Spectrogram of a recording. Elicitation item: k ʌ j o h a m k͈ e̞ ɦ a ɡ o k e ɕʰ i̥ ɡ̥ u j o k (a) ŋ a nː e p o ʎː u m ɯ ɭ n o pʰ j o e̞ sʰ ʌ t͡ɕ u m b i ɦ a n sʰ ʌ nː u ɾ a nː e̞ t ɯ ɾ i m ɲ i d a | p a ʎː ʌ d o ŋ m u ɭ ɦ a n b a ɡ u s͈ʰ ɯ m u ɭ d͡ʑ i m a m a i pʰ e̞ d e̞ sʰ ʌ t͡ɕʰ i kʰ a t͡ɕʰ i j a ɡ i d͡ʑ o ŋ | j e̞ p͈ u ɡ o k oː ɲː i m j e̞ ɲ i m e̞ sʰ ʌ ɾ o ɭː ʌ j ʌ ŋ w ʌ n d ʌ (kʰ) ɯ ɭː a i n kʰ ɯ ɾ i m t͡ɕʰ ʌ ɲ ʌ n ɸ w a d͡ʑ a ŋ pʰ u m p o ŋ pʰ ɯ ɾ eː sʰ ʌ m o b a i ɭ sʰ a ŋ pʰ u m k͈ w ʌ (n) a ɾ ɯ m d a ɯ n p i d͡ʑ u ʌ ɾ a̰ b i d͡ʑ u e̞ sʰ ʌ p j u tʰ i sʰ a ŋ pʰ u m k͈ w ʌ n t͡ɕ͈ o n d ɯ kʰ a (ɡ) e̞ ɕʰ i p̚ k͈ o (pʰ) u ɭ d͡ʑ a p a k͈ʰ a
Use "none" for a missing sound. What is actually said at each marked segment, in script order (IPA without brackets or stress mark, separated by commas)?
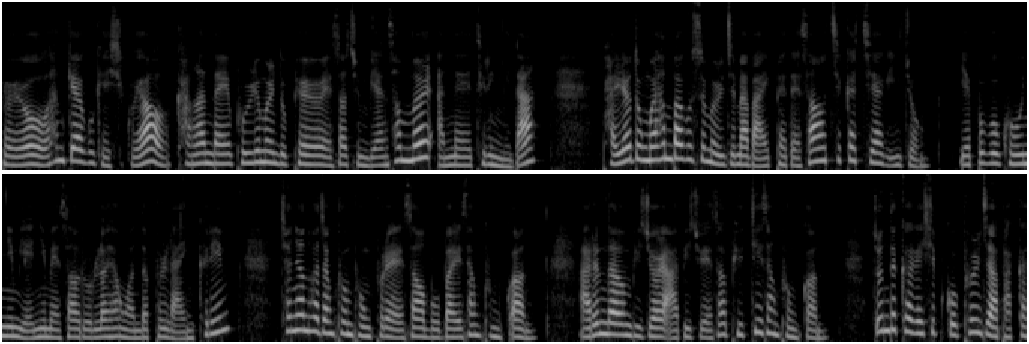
a, pʰ, n, ɡ, pʰ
